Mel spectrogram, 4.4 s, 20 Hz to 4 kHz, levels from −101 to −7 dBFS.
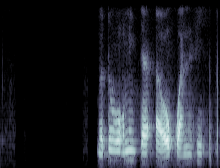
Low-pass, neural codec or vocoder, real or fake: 3.6 kHz; codec, 44.1 kHz, 7.8 kbps, DAC; fake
